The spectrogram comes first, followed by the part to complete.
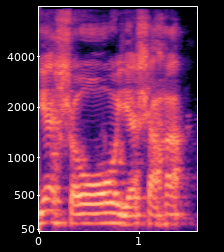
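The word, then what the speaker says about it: यशोऽयशः: When you are pronouncing Sanskrit, you will read it as tapo danam yasho yashaha. But actually, the words are yasho ayashaha. And you're joining them together, it becomes yasho yashaha.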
